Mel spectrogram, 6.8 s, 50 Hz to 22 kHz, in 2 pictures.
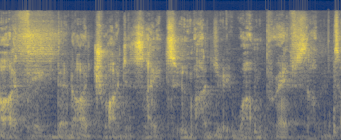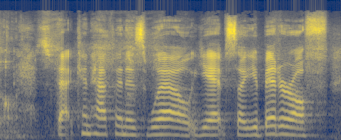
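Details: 61-year-old man after total laryngectomy for recurrent subglottic cancer, speaking with a tracheoesophageal voice prosthesis just after valve cleaning restored his voice to normal. Finding: tracheoesophageal voice.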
